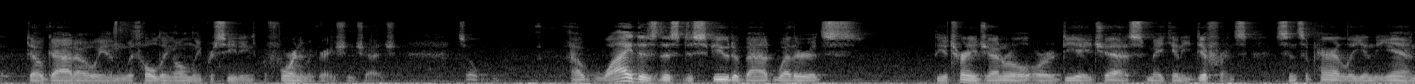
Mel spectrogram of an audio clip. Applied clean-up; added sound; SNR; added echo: none; none; none; none.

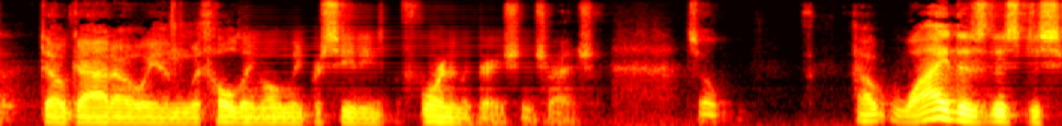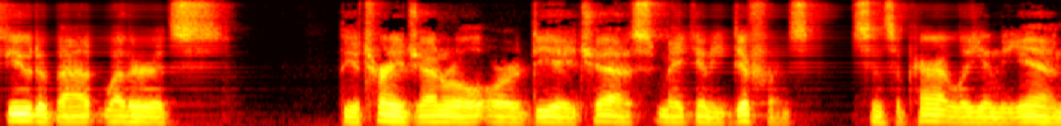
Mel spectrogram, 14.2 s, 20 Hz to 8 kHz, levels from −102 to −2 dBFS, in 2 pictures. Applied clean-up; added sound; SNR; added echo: neural mask model DeepFilterNet 3.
